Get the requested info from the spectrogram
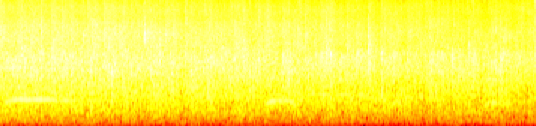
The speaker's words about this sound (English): Let's give the children another round of applause.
